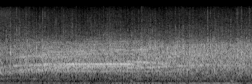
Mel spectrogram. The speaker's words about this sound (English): She deserves all of that applause.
